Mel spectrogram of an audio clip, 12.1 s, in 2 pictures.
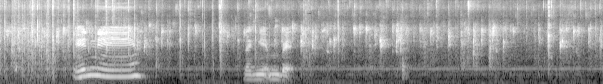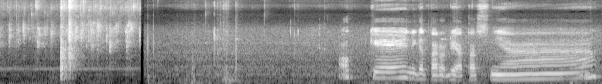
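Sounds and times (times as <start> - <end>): oil frying food in a pan: 0.0 - 7.5.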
